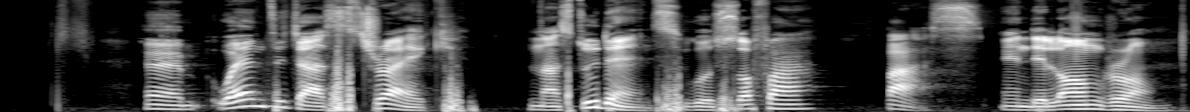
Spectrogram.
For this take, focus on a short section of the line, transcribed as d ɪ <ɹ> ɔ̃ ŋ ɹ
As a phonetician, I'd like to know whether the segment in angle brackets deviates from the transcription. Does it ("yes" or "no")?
yes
